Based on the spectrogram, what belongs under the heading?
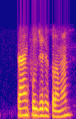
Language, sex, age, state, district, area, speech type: Telugu, male, 18-30, Telangana, Suryapet, urban, conversation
